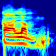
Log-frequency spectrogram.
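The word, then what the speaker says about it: column: तो क्या हो जाएगा कॉलम ऐसे कंडेम ऐसे डी ए एम एन तो डैम ना कि डैम या यानी एम के बाद एन साइलेंट होता है तो यह हमारा हुआ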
